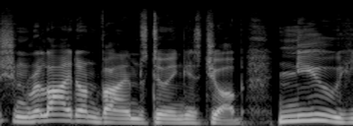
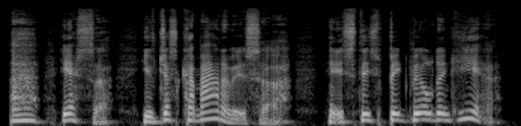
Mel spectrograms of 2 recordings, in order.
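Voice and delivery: put-on baffled young constable; 8 semitones higher than usual. A narrator's reading. Constable confused answering Vimes.

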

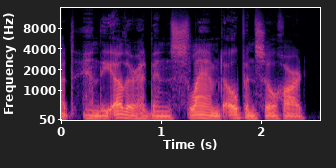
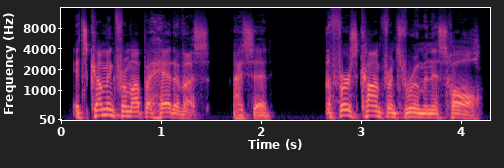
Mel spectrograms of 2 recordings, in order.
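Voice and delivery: urgent strained; 8 semitones higher, 3 dB louder than usual. Acted. Urgent discovery, straining ahead.

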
